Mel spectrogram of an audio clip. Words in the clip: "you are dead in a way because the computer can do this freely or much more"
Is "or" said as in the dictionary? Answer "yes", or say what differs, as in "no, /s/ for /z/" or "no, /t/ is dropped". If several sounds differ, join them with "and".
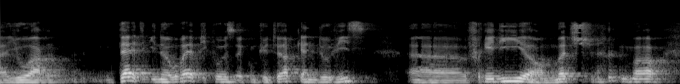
yes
